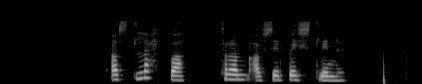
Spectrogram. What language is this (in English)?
Icelandic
